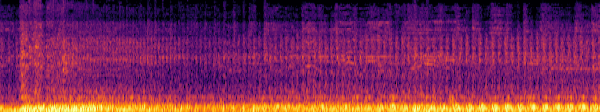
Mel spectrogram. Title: ROD KNOCK,LIFTER? TIMING CHAIN????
